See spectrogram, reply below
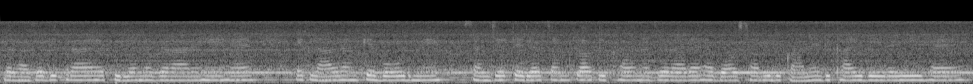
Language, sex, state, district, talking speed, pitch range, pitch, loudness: Hindi, male, Chhattisgarh, Raipur, 170 wpm, 190-195 Hz, 195 Hz, -15 LUFS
